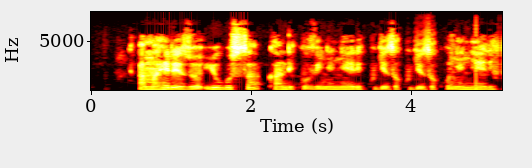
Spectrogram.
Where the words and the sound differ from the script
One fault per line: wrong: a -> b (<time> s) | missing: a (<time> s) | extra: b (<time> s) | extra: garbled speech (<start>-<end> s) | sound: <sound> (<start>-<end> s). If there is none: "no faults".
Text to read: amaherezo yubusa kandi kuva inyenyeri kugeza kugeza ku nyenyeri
no faults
